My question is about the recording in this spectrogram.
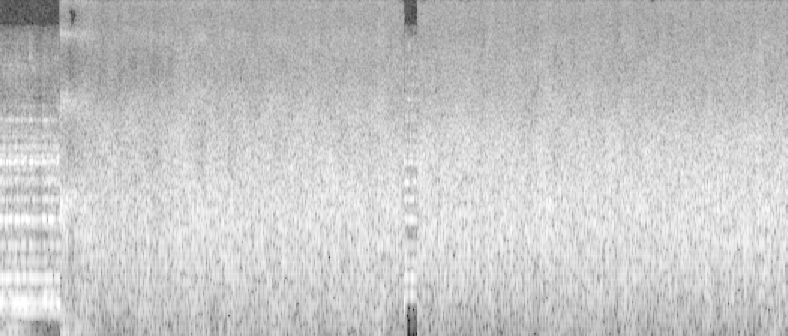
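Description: A sustained electronic tone from a Lambdoma harmonic keyboard cuts off suddenly about a second in. A steady hiss follows, broken once by a brief dropout around the middle.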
